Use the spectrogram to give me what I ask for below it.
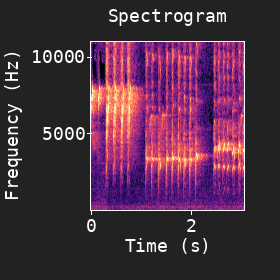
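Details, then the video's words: Three quick phrases of konin sunbird song used to coax a young bird into singing: a very high rattling burst, a longer rapid chirping trill, then a short buzzy run. "Pancingan suara burung konin bahan cepat gacor"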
